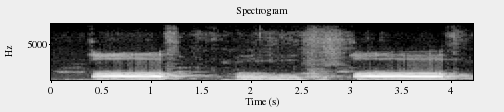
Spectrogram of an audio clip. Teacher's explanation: قاف زبان کی جڑ اور تالو کے نرم حصے کو ٹچ کریں گے آپس میں تو یہ قاف نکلے گا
